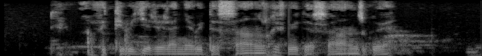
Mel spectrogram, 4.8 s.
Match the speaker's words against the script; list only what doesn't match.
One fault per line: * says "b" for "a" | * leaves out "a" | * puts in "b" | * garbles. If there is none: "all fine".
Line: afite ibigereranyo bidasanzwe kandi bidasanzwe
* leaves out "kandi"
